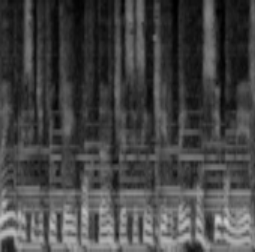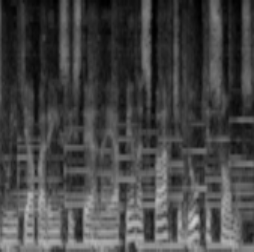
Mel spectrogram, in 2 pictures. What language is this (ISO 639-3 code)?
por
